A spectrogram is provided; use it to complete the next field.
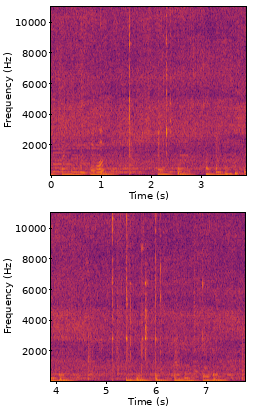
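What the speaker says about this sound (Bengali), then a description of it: "পাঁচ ছ কোয়া রসুনের পেস্ট রয়েছে রসুনটাও পুরোটা দিয়ে দাও" Onion and garlic paste sizzling and frying in a pan for a prawn curry, a steady loud crackle with occasional stirring scrapes throughout.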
